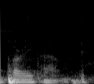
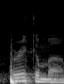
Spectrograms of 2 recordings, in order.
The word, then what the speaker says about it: parikrama: taking us on a parikram. That was so sweet. And we didn't even have to... Parikrama, whatever. It's a long A in the end, so you can't drop it.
